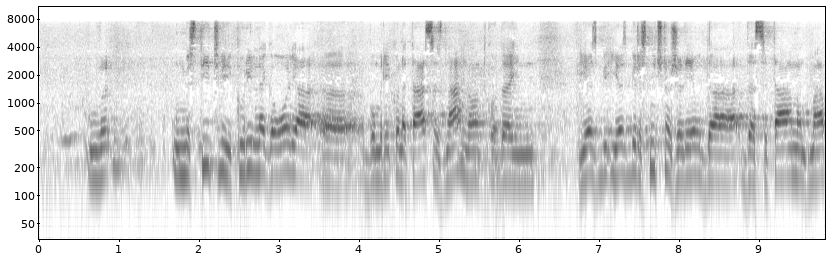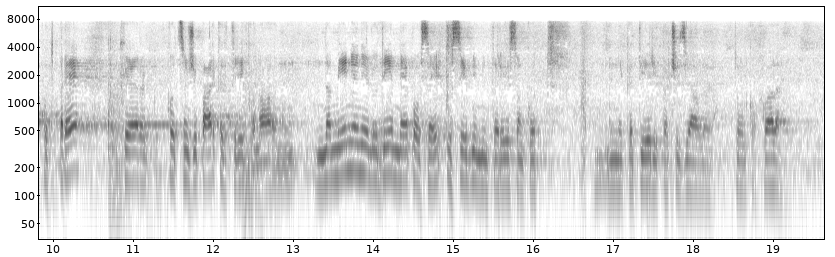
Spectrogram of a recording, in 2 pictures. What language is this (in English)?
Slovenian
